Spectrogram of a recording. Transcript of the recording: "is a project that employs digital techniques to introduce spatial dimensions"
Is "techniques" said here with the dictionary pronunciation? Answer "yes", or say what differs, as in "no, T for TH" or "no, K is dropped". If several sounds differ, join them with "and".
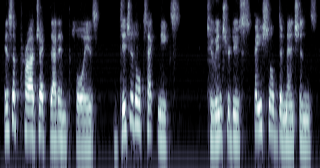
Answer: yes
